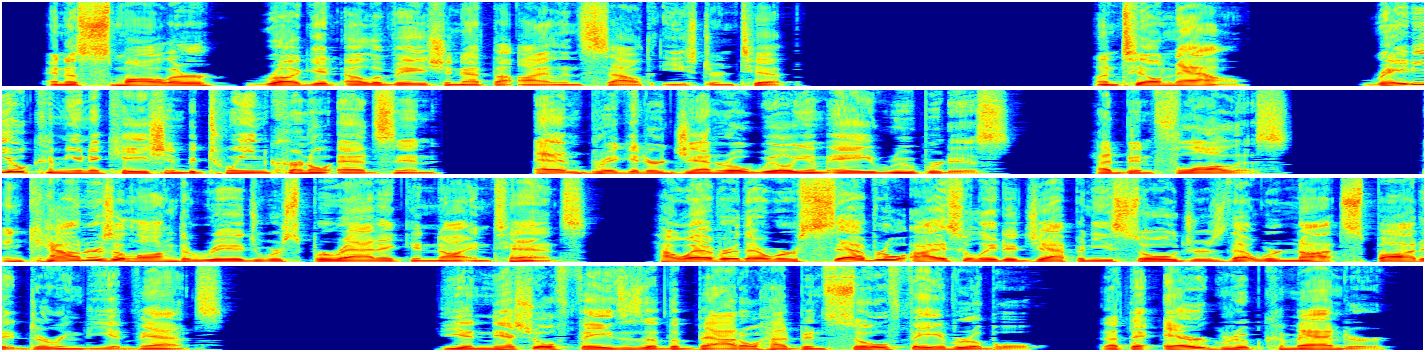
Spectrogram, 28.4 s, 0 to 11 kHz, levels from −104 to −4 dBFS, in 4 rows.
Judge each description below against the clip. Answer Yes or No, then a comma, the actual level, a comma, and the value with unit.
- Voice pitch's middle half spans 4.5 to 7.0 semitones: Yes, average, 4.9 semitones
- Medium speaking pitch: No, low, 115 Hz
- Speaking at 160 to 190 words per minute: No, slow, 135 wpm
